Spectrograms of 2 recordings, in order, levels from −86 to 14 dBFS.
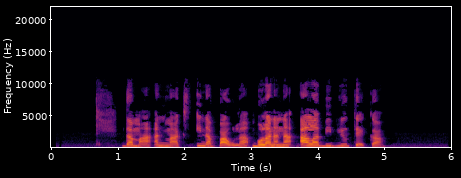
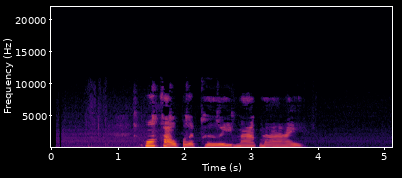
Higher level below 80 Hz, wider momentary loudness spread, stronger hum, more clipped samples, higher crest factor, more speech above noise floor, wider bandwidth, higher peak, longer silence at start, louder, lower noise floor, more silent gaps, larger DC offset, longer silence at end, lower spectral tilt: about the same, -78 dBFS vs -80 dBFS; about the same, 13 LU vs 12 LU; neither; neither; about the same, 22 dB vs 22 dB; first, 45 dB vs 40 dB; about the same, 11 kHz vs 10.5 kHz; first, -2 dBFS vs -6 dBFS; second, 0.7 s vs 1.25 s; first, -21 LUFS vs -26 LUFS; about the same, -66 dBFS vs -65 dBFS; neither; neither; second, 1 s vs 1.35 s; about the same, -3.5 dB/octave vs -4.5 dB/octave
